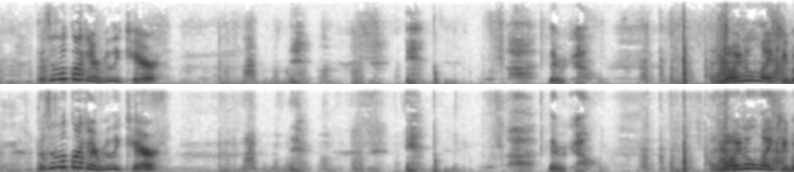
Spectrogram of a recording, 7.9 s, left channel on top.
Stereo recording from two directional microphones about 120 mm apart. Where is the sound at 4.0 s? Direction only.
30° right (ahead or behind).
